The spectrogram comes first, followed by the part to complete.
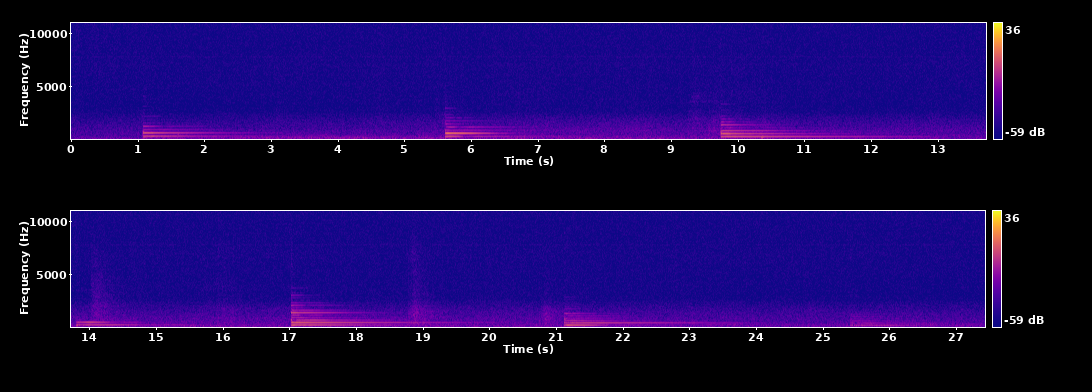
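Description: Nylon-string classical guitar playing slow, widely spaced two-note chords, seven in all, each plucked and left to ring and die away over a few seconds.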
